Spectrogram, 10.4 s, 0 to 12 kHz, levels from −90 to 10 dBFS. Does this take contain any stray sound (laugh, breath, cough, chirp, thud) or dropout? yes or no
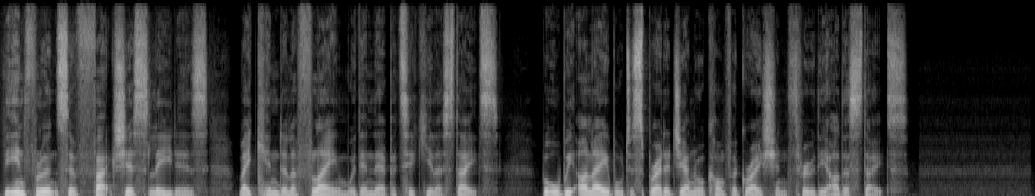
no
